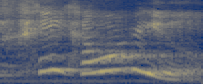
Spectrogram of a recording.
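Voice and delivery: high, bright hey, how are you; cheery classmate greeting. Retold or imitated. Classmate greeting her cheerfully, not seeing her cry. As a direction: greet her like nothing's wrong.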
